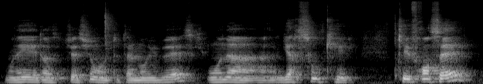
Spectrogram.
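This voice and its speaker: Lower-voiced politician in an echoey room. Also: male voice. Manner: measured, full of fillers, animated when indignant. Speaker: member of parliament. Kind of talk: explaining a case to camera.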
